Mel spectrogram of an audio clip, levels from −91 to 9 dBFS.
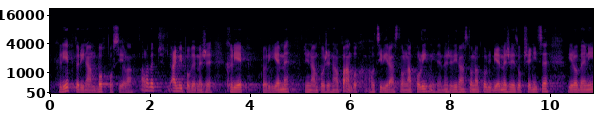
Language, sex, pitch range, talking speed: Slovak, male, 90-115 Hz, 195 wpm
